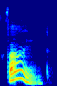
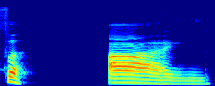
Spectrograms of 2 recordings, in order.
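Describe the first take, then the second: First: "Find" said whole in one smooth go; blended word. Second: "F-" held apart, then "eind"; segmented sounds. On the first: Teacher blends the sounds for first graders. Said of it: "try to figure out what word". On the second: Teacher sounds out find for young pupils, split apart. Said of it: "listen as I say the sounds". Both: Shown as a demonstration.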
